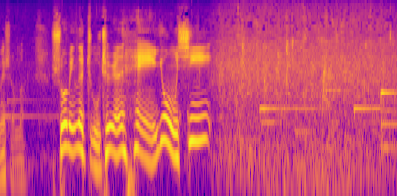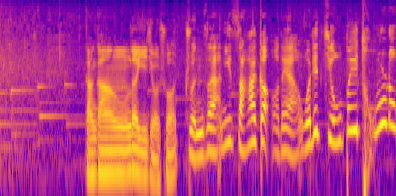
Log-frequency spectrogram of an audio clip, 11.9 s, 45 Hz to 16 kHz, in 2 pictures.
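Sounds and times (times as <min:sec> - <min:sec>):
speech: 0:00.0 - 0:03.6, 0:07.2 - 0:11.8
continuous patter of rain on a surface: 0:00.0 - 0:11.8.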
